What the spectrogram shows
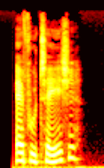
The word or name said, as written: affutage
